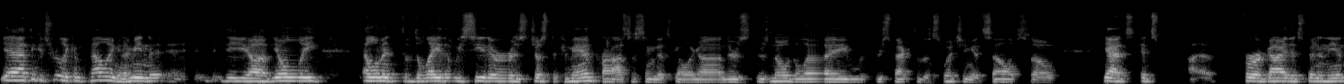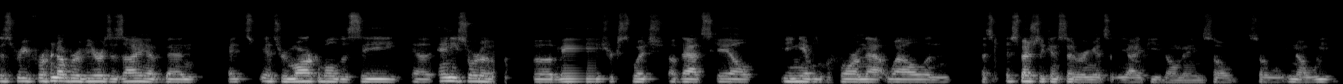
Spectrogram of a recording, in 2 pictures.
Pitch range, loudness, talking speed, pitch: 120-150 Hz, -26 LUFS, 210 wpm, 130 Hz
